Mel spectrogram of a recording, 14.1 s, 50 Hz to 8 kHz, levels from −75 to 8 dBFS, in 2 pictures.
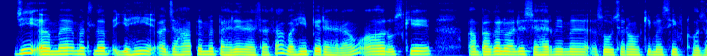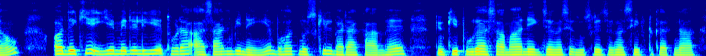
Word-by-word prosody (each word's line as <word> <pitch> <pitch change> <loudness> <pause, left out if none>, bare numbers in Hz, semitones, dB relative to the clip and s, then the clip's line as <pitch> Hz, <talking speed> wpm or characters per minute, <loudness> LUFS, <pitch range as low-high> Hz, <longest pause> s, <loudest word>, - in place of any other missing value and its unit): जी 200 +5 +4
अ, - - +5
मैं 160 +2 +3
मतलब 160 0 +1
यहीं 155 +3 +1
अ, 150 - -3
जहाँ 145 +1 -1
पे 155 - +2
मैं 150 0 +1
पहले 135 +1 +1
रहता 135 -1 0
था 210 - +1
वहीं 150 -2 +2
पे 150 - +5
रह 135 -3 0
रहा 120 +1 -3
हूँ 185 +10 -2
और 155 -1 +3
उसके 155 +2 0 0.4
अ, 145 - +1
बगल 145 +2 +3
वाले 150 0 +3
शहर 135 -2 0
में 145 0 +1
मैं 145 0 -1
सोच 135 0 -1
रहा 140 0 0
हूँ 135 - 0
कि 145 - -3
मैं 135 -1 0
शिफ्ट 135 0 -4
हो 120 - 0
जाऊँ। 130 - -2 0.4
और 175 0 +6
देखिए 180 +3 +3
ये 170 +2 +2
मेरे 170 +1 +1
लिए 175 +1 +1
थोड़ा 165 +2 0
आसान 145 0 -2
भी 160 -1 +1
नहीं 130 -1 -2
है, 170 - -1
बहुत 155 -1 -2
मुश्किल 165 +4 -2
भरा 135 -2 -1
काम 120 -2 -4
है, 150 +4 0 0.3
क्योंकि 140 +2 +1
पूरा 145 +1 +4
सामान 140 0 0
1 135 -2 +1
जगह 130 -1 +1
से 135 +2 -4
दूसरी 130 +1 -2
जगह 130 0 -2
शिफ्ट 130 0 -4
करना 125 0 -3
145 Hz, 245 wpm, -24 LUFS, 135-155 Hz, 0.4 s, और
